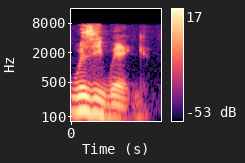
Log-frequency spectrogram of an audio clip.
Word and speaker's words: WYSIWYG: And he said, I'm going to say that, pronounce that WYSIWYG.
